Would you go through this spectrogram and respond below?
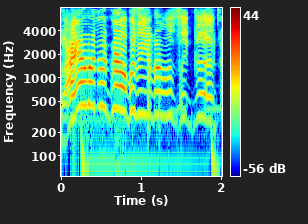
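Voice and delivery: very high, loud squeaky voice; squeaky good girl. Pretend. Streamer squealing back at a sir's praise. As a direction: squeal it like an overexcited pet. Playful puppy act for chat.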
